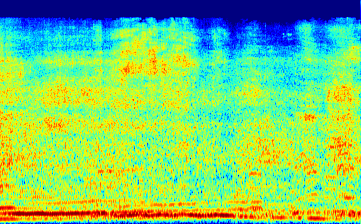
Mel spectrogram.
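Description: Stockcar engines racing on a dirt track: one loud engine note held fairly steady with slight dips as a car runs past, then several engines revving up and down near the end.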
